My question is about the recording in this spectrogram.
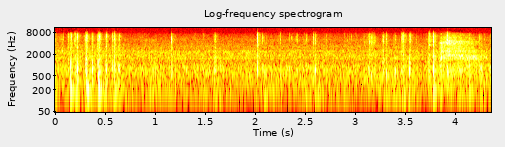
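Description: Faint computer keyboard typing: a quick run of keystrokes at the start, a few scattered single keys, then another quick run near the end.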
